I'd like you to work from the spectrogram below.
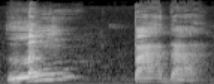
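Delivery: "Lâmpada" very slow, first syllable loud and long; teacher splitting "Lâmpada", strong first syllable; stress on LÂM. Shown as a demonstration. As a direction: punch "Lâm", then separate "pa" and "da". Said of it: "A sílaba tônica".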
